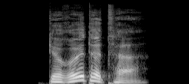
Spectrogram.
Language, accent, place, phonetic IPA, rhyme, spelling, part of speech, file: German, Germany, Berlin, [ɡəˈʁøːtətɐ], -øːtətɐ, geröteter, adjective, De-geröteter.ogg
- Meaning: 1. comparative degree of gerötet 2. inflection of gerötet: strong/mixed nominative masculine singular 3. inflection of gerötet: strong genitive/dative feminine singular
